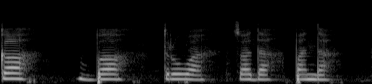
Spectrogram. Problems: none marked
